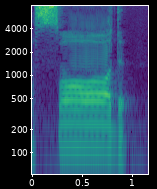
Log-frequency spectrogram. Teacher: اس میں سیٹی کی آواز بھی آئے گی لیکن اس کو ساد نہیں پڑھا جائے گا بلکہ تھوڑا سا موٹا کر کے پڑھا جائے گا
